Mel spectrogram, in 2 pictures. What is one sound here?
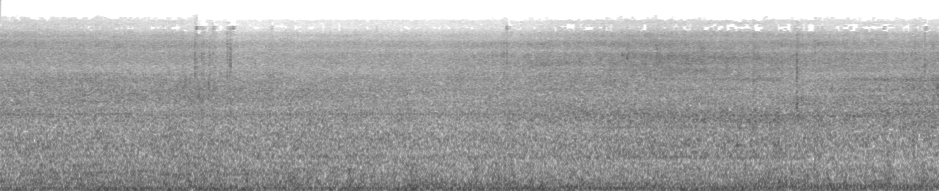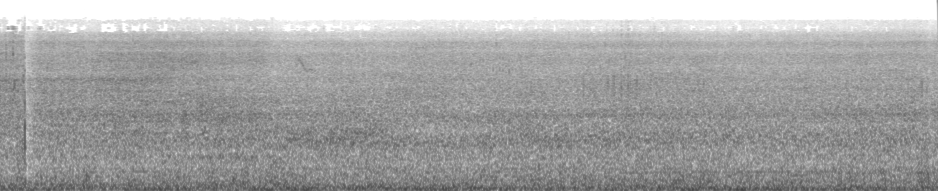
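Wind rushes loudly and steadily past while riding.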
